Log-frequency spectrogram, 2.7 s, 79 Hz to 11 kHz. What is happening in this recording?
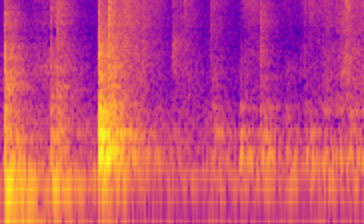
loop de percusion echo con la tapa del jabon
casual drum loop inconsciently made with shampoo tube
h4n X/Y
soap, drum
